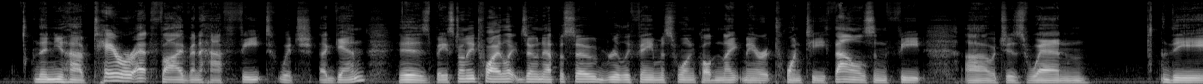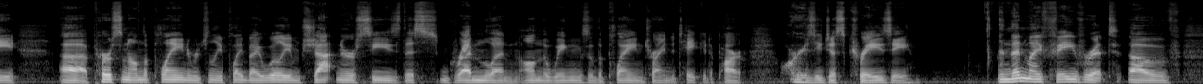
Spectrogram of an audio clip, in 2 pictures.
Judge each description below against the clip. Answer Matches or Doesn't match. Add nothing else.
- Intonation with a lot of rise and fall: Doesn't match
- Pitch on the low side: Matches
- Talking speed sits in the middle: Matches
